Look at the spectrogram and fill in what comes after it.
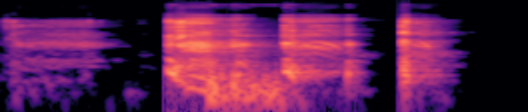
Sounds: Cough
